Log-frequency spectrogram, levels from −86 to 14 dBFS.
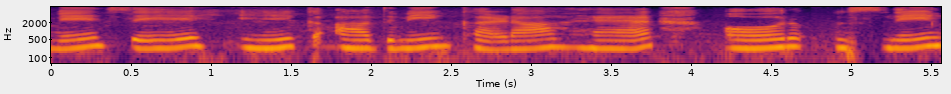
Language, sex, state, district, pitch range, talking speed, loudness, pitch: Hindi, female, Punjab, Pathankot, 230-260 Hz, 85 wpm, -16 LUFS, 240 Hz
